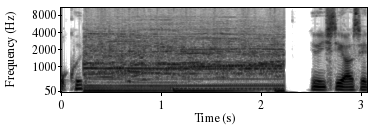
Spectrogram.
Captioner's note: audience applauding and cheering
